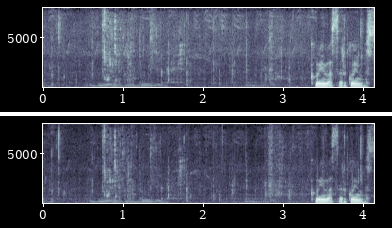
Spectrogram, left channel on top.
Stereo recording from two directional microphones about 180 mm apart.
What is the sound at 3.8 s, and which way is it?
Speech, 10° left (ahead or behind).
